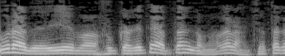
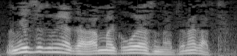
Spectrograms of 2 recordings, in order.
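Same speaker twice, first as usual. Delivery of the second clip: normal talking voice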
